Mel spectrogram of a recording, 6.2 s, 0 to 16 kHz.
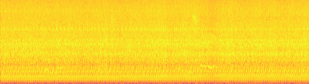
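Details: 1990 Honda CRX DX: a steady, fairly high idle with an even drone. A vacuum leak is suspected of causing the fast idle and poor fuel mileage; a smoke test found a hiss near the brake booster, but the exact spot is unconfirmed.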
